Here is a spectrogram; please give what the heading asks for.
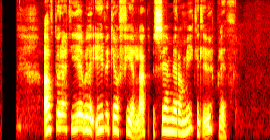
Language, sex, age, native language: Icelandic, female, 50-59, Icelandic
